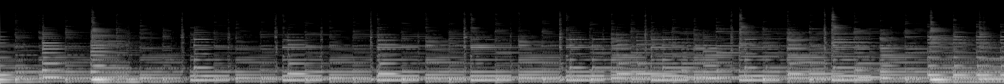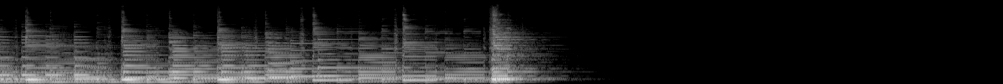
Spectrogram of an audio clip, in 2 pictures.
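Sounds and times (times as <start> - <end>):
instrumental guide track: 0.0 - 15.8.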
